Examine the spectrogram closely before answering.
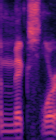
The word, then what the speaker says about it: Mixlr: Or, he said, what you can also do is you can go to your phone and you can download the Mixler app.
